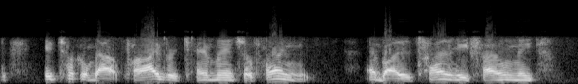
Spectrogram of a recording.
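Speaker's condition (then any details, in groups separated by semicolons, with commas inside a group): Voice box damage from tracheostomy; past therapy and psychiatrists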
